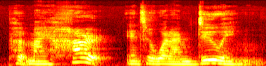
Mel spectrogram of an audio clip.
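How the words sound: Only heart and doing are stressed. The speaker calls it right. "I stress heart and doing"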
